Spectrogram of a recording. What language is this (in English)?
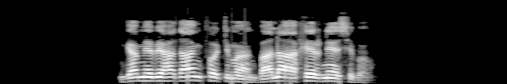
Gawar-Bati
